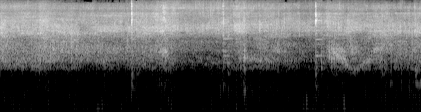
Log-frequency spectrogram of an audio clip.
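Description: Chicken pieces frying in hot oil and spices, with a steady sizzle and occasional scrapes and clinks as the meat is stirred, close and continuous with no talking.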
